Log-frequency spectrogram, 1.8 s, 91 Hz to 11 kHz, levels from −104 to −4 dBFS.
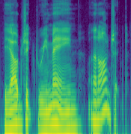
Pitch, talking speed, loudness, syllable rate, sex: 125 Hz, 170 wpm, -20 LUFS, 5.5 syllables/s, male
